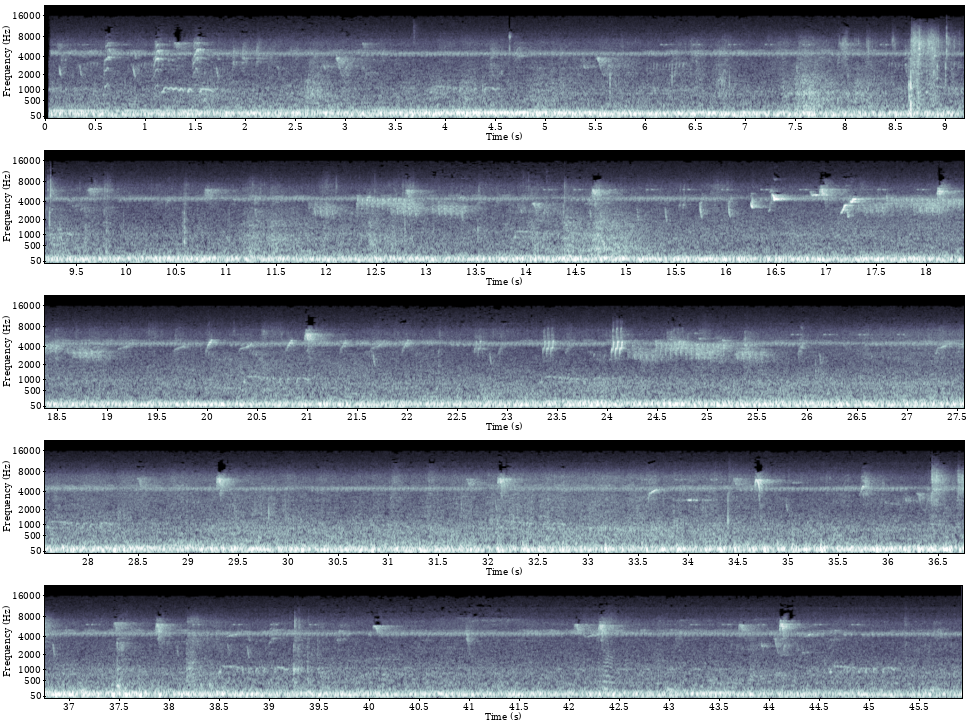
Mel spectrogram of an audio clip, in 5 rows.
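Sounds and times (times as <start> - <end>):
bird chirps: 0.1 - 6.6.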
